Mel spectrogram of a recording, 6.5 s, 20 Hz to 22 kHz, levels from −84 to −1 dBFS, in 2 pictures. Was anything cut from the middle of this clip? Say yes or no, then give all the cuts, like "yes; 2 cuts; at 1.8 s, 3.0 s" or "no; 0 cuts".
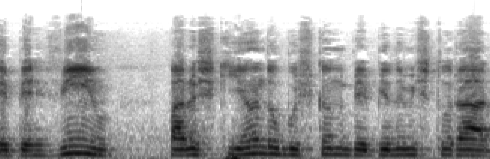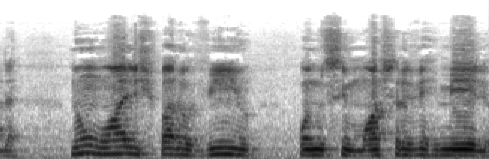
no; 0 cuts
